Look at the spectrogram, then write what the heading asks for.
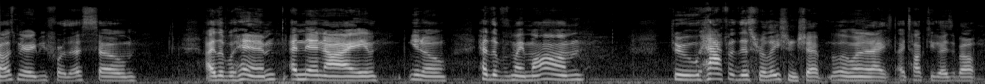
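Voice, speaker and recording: A woman's voice: medium pitch, bright, forceful tone. A woman talking casually and candidly to her viewers in a reflective, personal monologue, using conversational slang. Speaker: vlogger telling personal stories to viewers.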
